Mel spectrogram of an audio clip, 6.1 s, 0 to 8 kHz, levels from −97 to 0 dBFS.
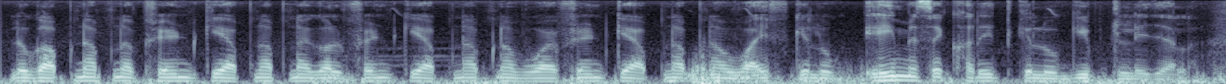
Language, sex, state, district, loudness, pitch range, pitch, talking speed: Bhojpuri, male, Bihar, Muzaffarpur, -18 LUFS, 110-120 Hz, 120 Hz, 205 wpm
